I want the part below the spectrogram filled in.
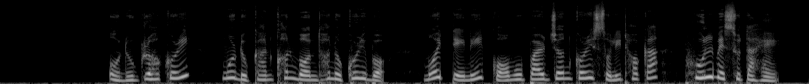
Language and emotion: Assamese, fearful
